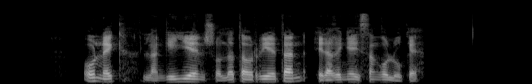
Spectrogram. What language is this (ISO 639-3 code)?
eus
